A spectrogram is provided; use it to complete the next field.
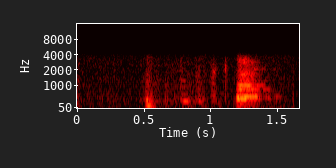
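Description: A short, muffled car horn honks once as a neighbor comes home from dialysis, preceded by a few faint scattered knocks and rustles against a quiet background.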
